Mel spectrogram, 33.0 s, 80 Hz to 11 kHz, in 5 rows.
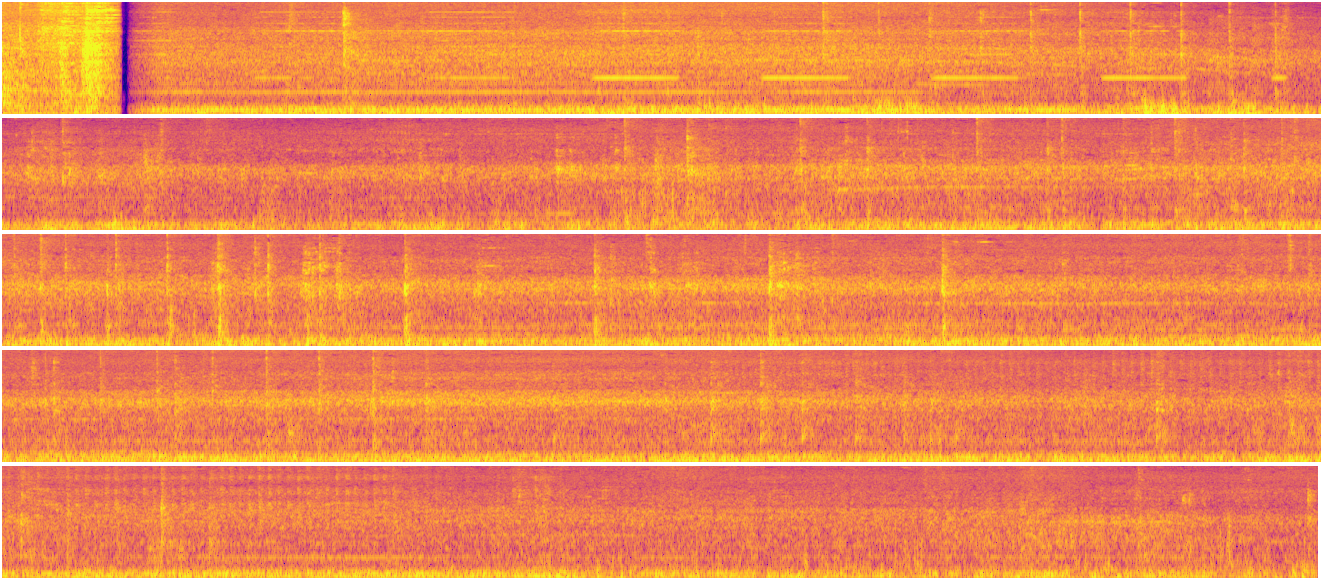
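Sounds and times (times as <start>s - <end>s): diesel engine running: 0.0s - 32.9s
clanks and rattles: 4.9s - 18.6s, 19.2s - 29.6s.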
